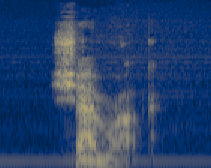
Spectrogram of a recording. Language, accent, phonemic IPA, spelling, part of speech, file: English, US, /ˈʃæm.ɹɑk/, shamrock, noun, En-us-shamrock.ogg
- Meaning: The trefoil leaf of any small clover, especially Trifolium repens, or such a leaf from a clover-like plant, commonly used as a symbol of Ireland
